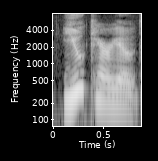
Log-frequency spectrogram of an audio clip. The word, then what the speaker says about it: eukaryote: nucleus no membrane-bound organelles eukaryotes on the other hand remember you rhymes with dew and they do have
